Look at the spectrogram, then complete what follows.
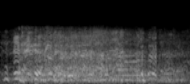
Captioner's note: chuckling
